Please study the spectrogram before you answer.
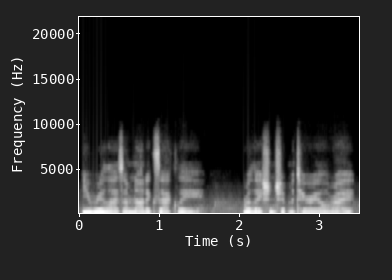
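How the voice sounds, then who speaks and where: A man's voice: very deep voice, normal speed, a little mellow, a little hiss or hum. Man voicing a cocky mafia boss. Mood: flustered. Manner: smug, teasing, turns flustered. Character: cocky possessive young male mafia boss. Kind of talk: ASMR roleplay.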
